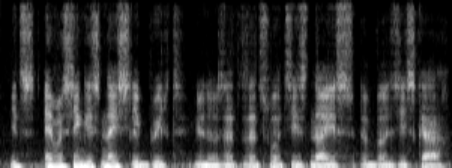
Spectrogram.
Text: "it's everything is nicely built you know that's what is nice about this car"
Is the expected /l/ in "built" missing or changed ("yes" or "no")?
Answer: no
